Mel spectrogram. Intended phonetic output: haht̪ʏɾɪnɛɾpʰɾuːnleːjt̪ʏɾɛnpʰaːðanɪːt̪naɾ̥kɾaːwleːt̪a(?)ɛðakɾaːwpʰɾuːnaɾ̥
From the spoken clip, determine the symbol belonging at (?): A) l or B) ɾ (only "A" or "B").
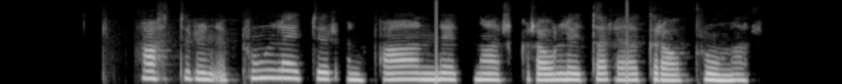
B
